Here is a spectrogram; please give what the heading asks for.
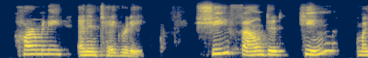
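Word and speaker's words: CAIM: and integrity she founded kim am i saying that right rose i am i know it's spelled c-a-i-m but it's pronounced cayenne okay perfect and um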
